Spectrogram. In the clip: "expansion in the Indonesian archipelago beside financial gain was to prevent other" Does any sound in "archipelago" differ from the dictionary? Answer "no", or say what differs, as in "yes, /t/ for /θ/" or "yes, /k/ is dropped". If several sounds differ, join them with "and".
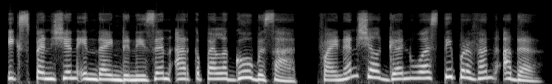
no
